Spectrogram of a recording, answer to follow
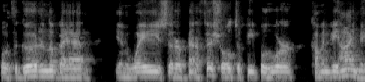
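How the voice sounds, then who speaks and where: Speaking at a moderate pace, a man with an American accent has an unremarkable speaking voice pitched fairly high. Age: 60s. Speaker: retired army general and motivational speaker. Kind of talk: interview.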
